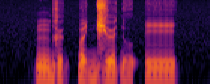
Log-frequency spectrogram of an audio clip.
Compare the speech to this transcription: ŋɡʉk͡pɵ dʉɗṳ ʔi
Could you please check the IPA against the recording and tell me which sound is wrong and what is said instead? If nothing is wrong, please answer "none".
d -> d͡ʑ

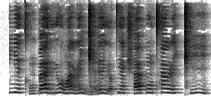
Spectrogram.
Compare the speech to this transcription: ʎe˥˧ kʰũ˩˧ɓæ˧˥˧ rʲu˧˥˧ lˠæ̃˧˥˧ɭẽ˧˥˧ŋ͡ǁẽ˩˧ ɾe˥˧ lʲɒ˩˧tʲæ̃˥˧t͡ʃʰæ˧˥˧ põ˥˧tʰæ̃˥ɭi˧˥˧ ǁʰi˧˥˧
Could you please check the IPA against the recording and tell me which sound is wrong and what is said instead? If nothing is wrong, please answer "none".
none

